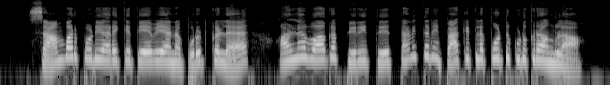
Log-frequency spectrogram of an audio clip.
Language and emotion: Tamil, surprised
